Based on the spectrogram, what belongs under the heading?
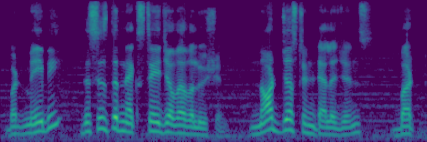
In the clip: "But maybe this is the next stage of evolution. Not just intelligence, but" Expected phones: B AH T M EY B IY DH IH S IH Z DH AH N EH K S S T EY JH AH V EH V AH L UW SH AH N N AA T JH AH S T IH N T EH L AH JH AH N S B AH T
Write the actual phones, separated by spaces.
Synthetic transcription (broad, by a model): B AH T M EY B IY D IH S IH Z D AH N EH K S S T EY JH AH V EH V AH L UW SH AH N N AA T JH AH S T IH N T EH L AH JH AH N S B AH T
